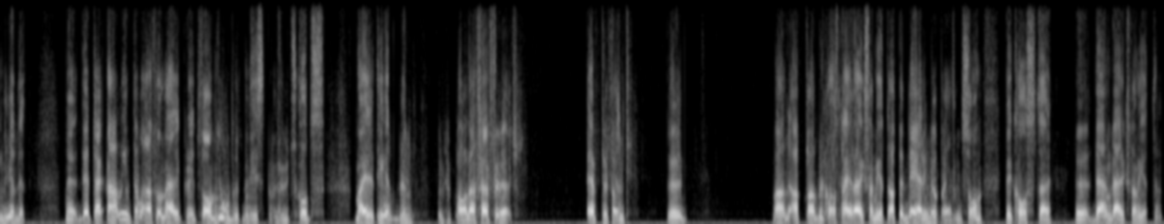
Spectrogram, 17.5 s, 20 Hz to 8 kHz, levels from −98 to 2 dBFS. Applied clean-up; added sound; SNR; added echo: neural diffusion model UNIVERSE++.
